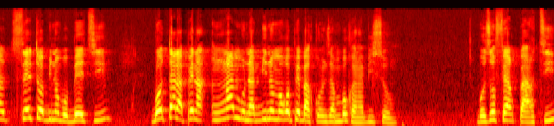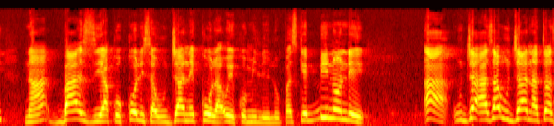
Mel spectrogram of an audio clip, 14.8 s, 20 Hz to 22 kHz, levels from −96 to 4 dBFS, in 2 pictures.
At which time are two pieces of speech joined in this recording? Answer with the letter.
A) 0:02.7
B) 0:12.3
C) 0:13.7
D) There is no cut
D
